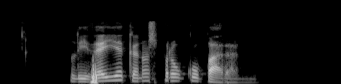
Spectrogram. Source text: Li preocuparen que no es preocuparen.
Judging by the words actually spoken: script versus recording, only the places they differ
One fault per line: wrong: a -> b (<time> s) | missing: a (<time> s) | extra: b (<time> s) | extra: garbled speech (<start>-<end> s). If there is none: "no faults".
wrong: preocuparen -> deia (0.9 s)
